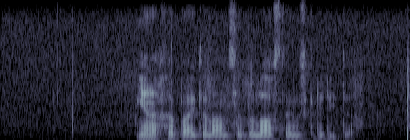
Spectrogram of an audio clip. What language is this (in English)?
Afrikaans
